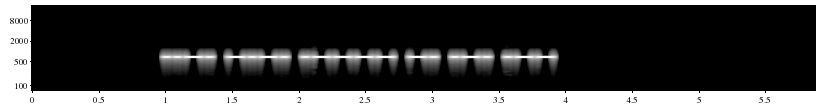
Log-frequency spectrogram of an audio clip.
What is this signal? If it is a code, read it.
Morse code, heard as a keyed tone, about 30 wpm, 700 Hz. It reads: FC1NRW
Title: DXCC-100 Call Signs - 6 Characters - Repeated 3x - 30wpm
